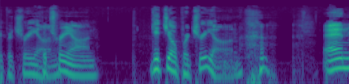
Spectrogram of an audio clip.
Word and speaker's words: Patreon: whole bottle good luck apparently I have been saying Patron yeah it's patreon patreon like patrons I guess well that's what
